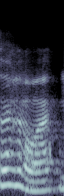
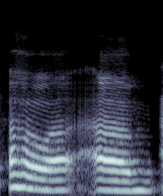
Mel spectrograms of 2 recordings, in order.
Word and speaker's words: AAHOA: Yep. No. It's AAHOA. You're correct. – AAHOA.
